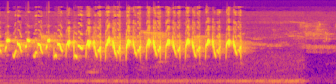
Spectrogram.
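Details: Sooty-headed bulbul used as a master recording to provoke a reluctant singer, giving a steady run of bubbly, rolling notes about four per second for three seconds, over a faint low hum.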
